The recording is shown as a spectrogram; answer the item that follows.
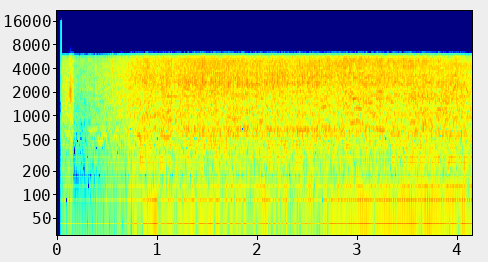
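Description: Road traffic: a car passing on the street and steady traffic noise, with people's voices mixed in.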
